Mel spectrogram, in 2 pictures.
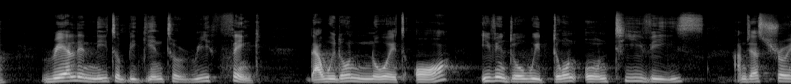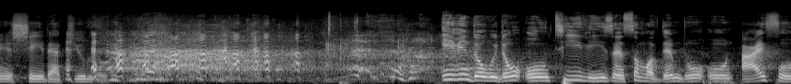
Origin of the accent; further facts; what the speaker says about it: Liberia; our own Liberian story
